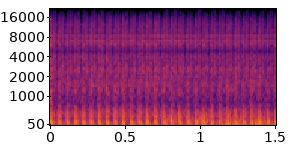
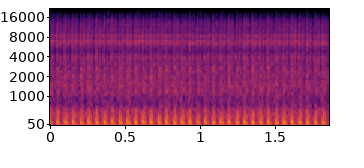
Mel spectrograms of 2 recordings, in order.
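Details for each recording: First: Bolens garden tractor (possibly 1957, tag Type 21HD01), small single-cylinder engine after years sitting, running on choke; it dies when choke is taken off. Lean, not getting enough gas; owner starts opening carburettor screws, mostly the main jet. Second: Early Bolens garden tractor (possibly 1957, Type 21HD01), long-stored, small single-cylinder petrol engine running smoothly at steady speed after main jet opened (was lean, died off choke), choke fully open, before slowing to adjust idle; normal running.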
